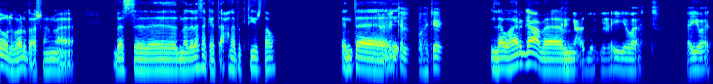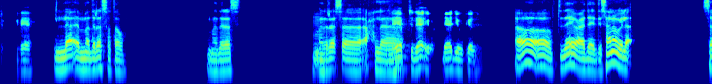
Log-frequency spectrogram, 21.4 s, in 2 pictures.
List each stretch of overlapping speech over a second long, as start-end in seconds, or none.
none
